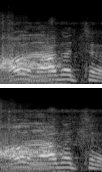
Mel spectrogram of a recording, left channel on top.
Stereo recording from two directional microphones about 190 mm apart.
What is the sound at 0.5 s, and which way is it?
Speech, 5° right (ahead or behind).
